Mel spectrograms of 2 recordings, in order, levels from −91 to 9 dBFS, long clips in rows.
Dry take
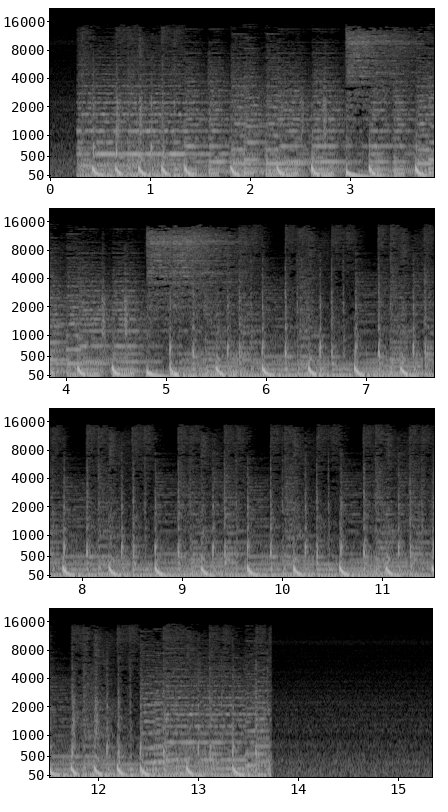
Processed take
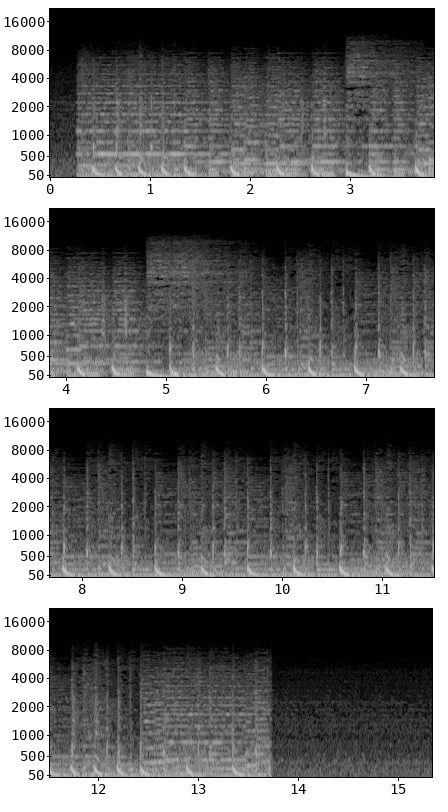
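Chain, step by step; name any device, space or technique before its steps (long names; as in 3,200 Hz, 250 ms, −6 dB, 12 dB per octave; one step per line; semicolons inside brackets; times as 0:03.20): clip after many re-uploads (low-pass filter 5,700 Hz 24 dB per octave; spectral magnitudes quantised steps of 15 dB)
level +4 dB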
